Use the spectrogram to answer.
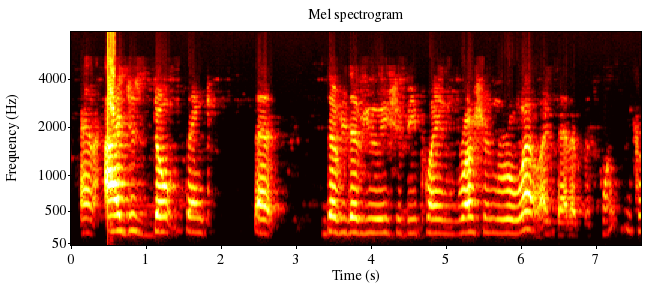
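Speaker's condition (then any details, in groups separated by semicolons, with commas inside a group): Cerebral palsy; lifelong, wheelchair user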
